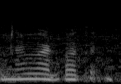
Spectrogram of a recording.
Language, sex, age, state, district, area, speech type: Marathi, female, 18-30, Maharashtra, Akola, rural, spontaneous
